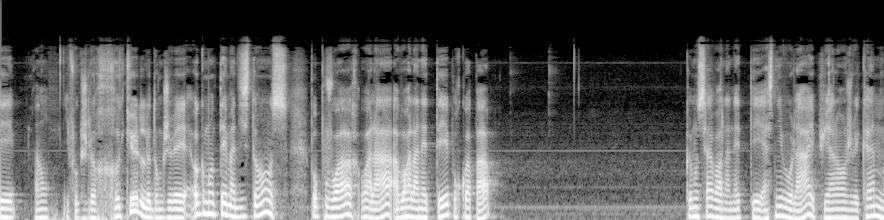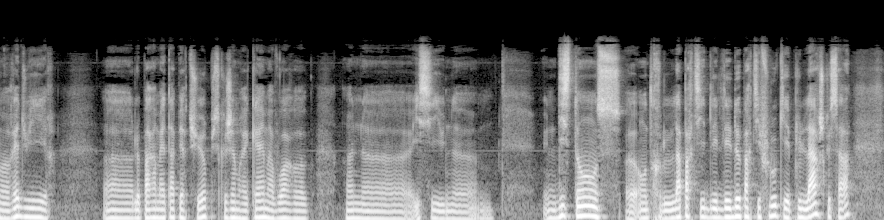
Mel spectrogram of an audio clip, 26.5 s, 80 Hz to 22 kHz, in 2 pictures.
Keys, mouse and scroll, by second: 0.3 click, 0.4 click, 0.9 click, 1.0 click, 1.4 click, 1.8 click, 7.0 click, 12.0 click, 12.4 click.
